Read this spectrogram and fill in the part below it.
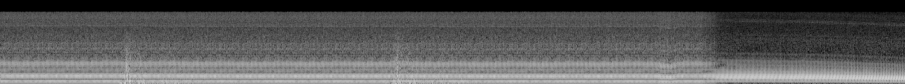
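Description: A motorcycle engine drones steadily at high revs.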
